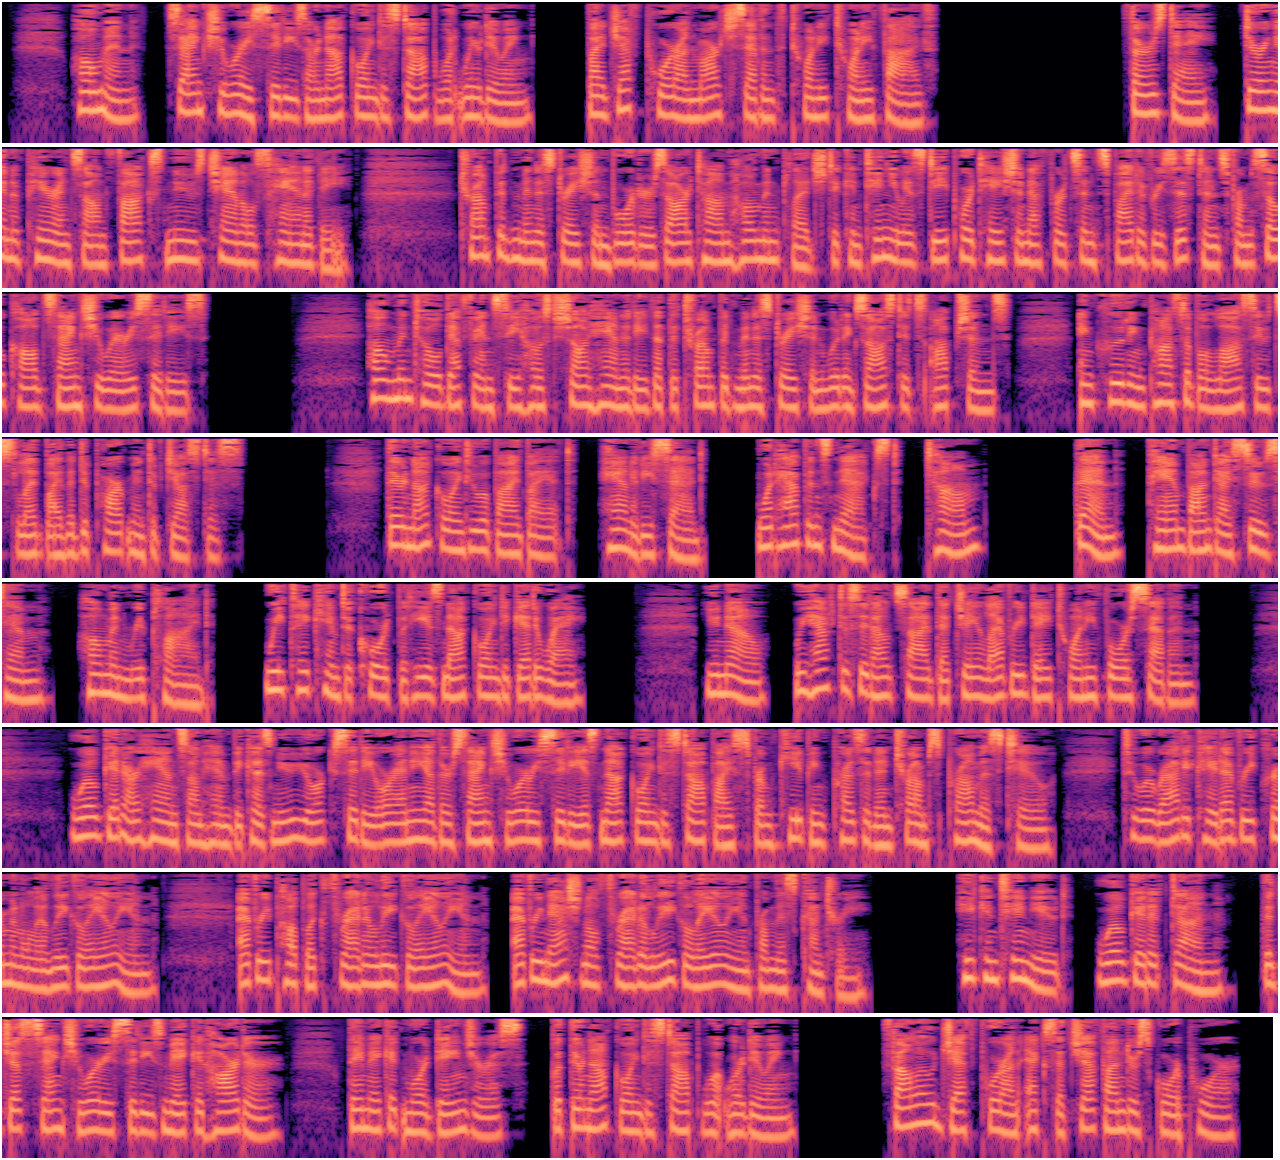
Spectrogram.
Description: Thursday, during an appearance on Fox News Channel’s “Hannity,” Trump administration border czar Tom Homan pledged to continue his deportation efforts in spite of resistance from so-called sanctuary cities.
Homan told FNC host Sean Hannity that the Trump administration would exhaust its options, including possible lawsuits led by the Department of Justice.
